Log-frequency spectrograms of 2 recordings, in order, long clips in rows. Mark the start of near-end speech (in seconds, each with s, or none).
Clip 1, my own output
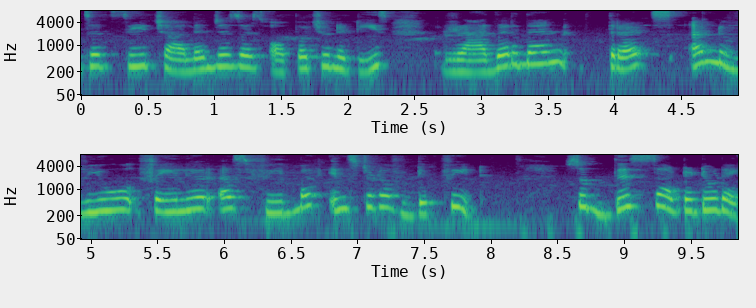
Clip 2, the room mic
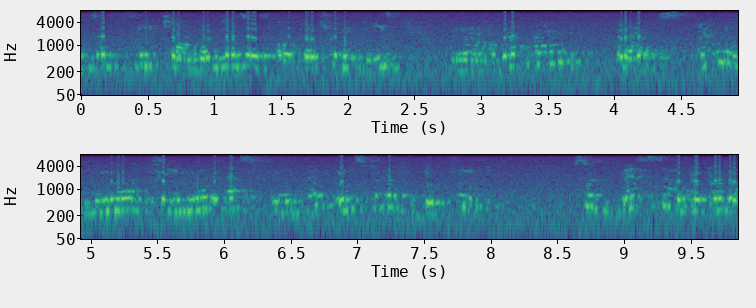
none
